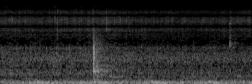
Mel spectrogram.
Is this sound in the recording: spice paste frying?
yes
